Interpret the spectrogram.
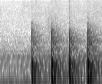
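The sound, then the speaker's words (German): Four evenly spaced knocks on a small freshly baked trial loaf of bread just taken out of the oven, as a knock test, each a dull, hollow thump, fairly quiet, with no talking. “Der Klopftest?”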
